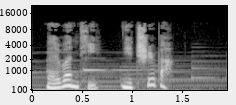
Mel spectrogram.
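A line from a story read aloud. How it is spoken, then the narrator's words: Smiling. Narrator (Chinese): 他笑着说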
